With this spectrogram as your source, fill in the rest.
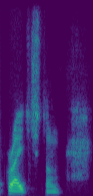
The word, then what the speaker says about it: Crichton: park michael craig bryson así es como se pronuncia se escribe crichton pero se pronuncia craig stone ya falleció este hombre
